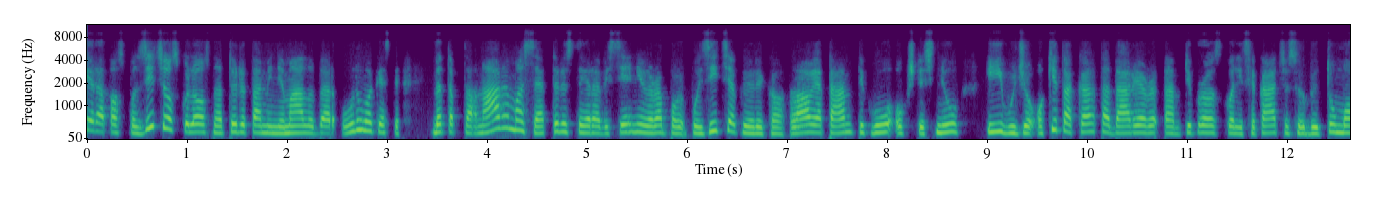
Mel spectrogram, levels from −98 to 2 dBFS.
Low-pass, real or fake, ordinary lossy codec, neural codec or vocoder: 7.2 kHz; fake; Opus, 24 kbps; codec, 16 kHz, 0.5 kbps, X-Codec, WavLM features, trained on Multilingual LibriSpeech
